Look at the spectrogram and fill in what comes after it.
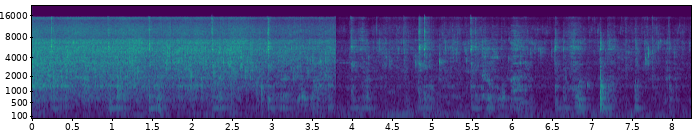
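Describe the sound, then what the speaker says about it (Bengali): Whole cumin seeds and green chillies sizzle hard in hot oil, a bright hissing spatter that drops away after a few seconds into quieter crackling with light stirring knocks, close to the pan. "গোটা জিরে আর কাঁচা লঙ্কা ফোড়ন দিয়ে দিলাম"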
